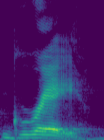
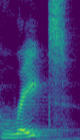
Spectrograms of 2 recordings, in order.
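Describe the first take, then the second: First: The final T sound is left off. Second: The final T sound is clearly pronounced. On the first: The speaker calls it wrong. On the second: The speaker calls it right.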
